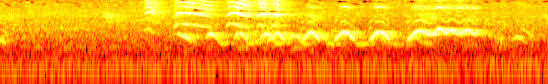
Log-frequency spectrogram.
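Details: Masked laughingthrush in the wild singing a rhythmic series of zigzag whistled notes, rising and falling about three times a second, ending in a longer wavering phrase, over faint background noise.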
